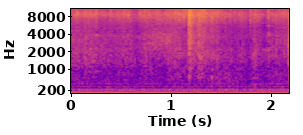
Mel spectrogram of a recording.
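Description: Plastic shopping bag crinkling in brief rustles as it is handled, about a second in and again at the end, over a steady low hum.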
